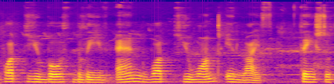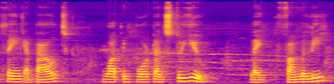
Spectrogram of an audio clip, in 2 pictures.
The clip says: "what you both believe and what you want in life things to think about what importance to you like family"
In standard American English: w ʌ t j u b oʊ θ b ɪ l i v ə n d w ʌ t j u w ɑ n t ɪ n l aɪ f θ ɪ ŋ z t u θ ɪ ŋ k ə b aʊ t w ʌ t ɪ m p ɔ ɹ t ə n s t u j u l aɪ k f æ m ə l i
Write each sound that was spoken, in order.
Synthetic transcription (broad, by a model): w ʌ t j u b oʊ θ b ɪ l i v ə n d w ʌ t j u w ɑ n t ɪ n l aɪ f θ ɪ ŋ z t u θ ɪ ŋ k ə b aʊ t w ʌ t ɪ m p ɔ ɹ t ə n s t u j u l aɪ k f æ m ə l i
